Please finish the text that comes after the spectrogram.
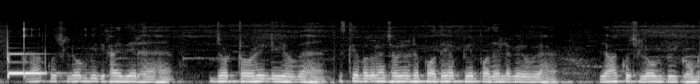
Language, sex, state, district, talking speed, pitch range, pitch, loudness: Hindi, male, Uttar Pradesh, Muzaffarnagar, 240 wpm, 120-135 Hz, 130 Hz, -13 LUFS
